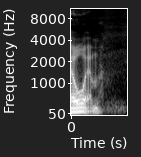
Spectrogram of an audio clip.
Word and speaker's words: H&M: På svenska heter det ju bara H&M. – Just det. – Medan de uttalar ju och-et som är där mellan bokstäverna. Fattar aldrig vad det var.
